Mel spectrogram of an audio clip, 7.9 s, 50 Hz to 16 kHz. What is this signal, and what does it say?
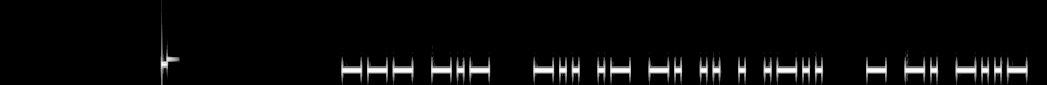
Morse code, heard as a keyed tone, about 25 wpm, 700 Hz. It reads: OK DANIEL TNX
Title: Practice QSO - Exchange 4 - Ending - 25wpm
